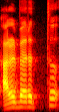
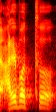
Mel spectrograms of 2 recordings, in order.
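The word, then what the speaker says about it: Albert: 알베르 뛰었는데 그러니까 이제 알베르트 아인슈타인 이렇게 되는 거죠 간혹 이제 알버트 아인슈타인 뭐 이렇게 부르는 사람도 있는데 알버트는 이제 미국식 발음이죠 그러니까 이제 미국식은 근데 그렇게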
